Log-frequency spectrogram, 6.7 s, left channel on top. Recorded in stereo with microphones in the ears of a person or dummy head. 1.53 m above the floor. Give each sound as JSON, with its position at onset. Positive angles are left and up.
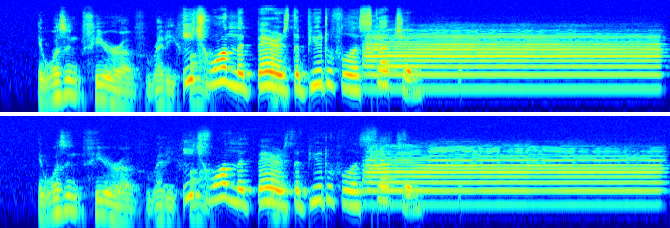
{"t": 0.4, "sound": "a man speaking", "side_deg": 40, "distance_m": 1.1}
{"t": 1.8, "sound": "a woman speaking", "side_deg": 75, "distance_m": 0.9}
{"t": 3.6, "sound": "a trumpet", "side_deg": 35, "distance_m": 1.5}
